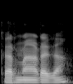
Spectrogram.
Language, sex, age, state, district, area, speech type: Malayalam, male, 30-45, Kerala, Pathanamthitta, rural, spontaneous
